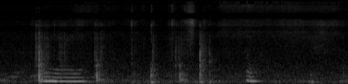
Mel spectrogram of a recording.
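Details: Snoring from a sleeping British kitten: one loud, droning snore followed by a few faint snuffles and clicks.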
